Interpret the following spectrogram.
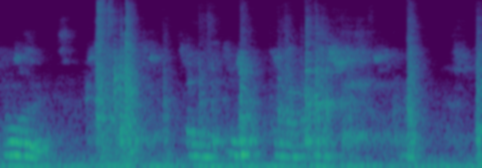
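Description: A young child talking softly to herself while handling pieces of a plastic toy dollhouse, with light plastic clicks and knocks and one sharper click about five seconds in.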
